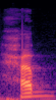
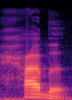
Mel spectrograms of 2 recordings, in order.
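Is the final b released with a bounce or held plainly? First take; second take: held plainly; bounce. First: The final b ends plainly with no bounce. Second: The final b ends with a bouncing echo. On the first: The speaker calls it wrong. "হাব কলকলা হয় নাই" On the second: The speaker calls it right. "হাব কলকলা করলাম।"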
